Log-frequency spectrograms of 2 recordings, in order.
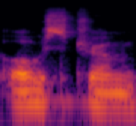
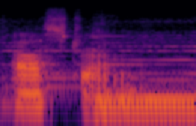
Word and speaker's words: Ostrom: I noticed that the narrator of the telecast piece pronounced your name as Ostrom as opposed to Ostrom, which is our way of pronouncing the name.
